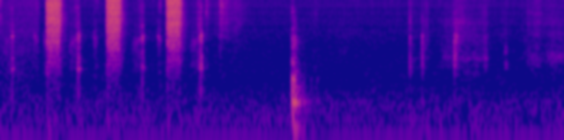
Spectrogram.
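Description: Three quick spritzes from a pump-spray bottle of Distress Stain ink, about half a second apart, followed by a single soft knock about two seconds in.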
